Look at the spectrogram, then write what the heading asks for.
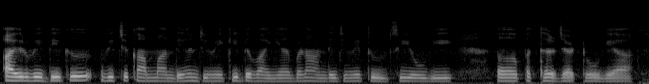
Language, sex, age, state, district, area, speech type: Punjabi, female, 30-45, Punjab, Mohali, urban, spontaneous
